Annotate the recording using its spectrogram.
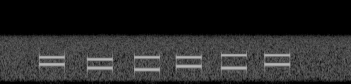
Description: DTMF, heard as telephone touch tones, dialled by hand, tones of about 250 ms, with phone line noise. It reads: 04286#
